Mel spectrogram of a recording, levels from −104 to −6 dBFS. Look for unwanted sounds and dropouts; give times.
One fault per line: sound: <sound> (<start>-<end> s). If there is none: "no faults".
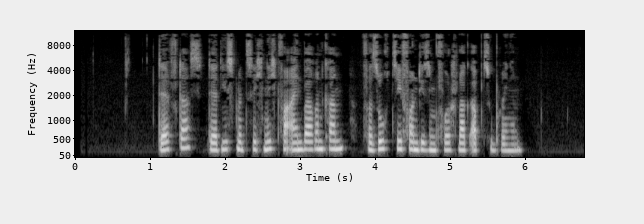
no faults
